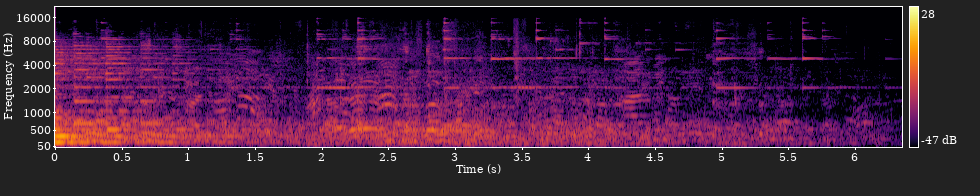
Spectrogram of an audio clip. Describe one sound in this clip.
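An accordion plays a lively tune outdoors.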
